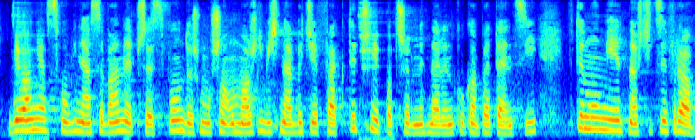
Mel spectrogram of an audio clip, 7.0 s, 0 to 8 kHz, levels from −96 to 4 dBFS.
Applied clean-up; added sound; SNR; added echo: neural separator model SepFormer DNS4.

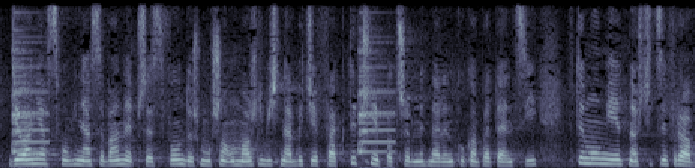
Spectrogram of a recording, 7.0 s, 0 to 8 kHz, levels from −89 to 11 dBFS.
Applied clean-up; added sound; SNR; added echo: none; Gong; 3 dB; none.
